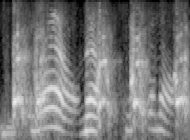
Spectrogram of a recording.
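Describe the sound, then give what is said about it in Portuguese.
A dog barks during a phone call, with several loud, drawn-out, tonal yelping barks in quick succession and no other sound between them. “o cachorro tá latindo”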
